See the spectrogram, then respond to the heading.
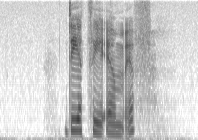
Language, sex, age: Swedish, female, 21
